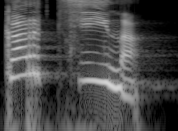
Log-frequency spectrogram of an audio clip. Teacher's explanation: когда мы говорим «картина», мы на звуке «и» голос делаем громче и слог выделяем · Term: Ударение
